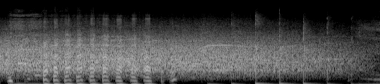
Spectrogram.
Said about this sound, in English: Let's play the clapping one.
